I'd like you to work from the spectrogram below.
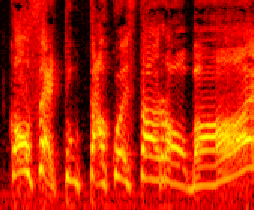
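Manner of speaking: high, drawn-out scolding; slow, high cranky squawk; shrieking grandma. Acted. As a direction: demand it as an outraged old granny. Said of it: "strillò lei".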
